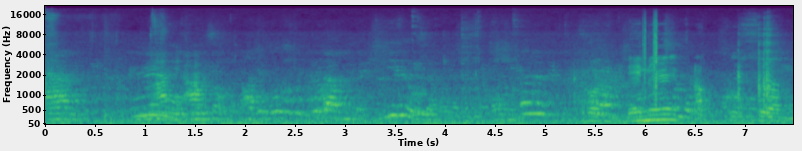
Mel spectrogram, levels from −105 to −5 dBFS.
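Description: From 5.93 to 6.12 s, a burst of cable scratch noise cuts across the sound. It is a dense, uneven scratching, roughly as loud as the sound itself. A worn cable or connector being moved is the likely cause. Its contact resistance kept changing.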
